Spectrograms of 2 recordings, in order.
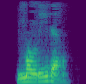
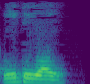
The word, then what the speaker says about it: Molleda: Last name, well, it's a Hispanic last name. It's actually pronounced Molleda, but in English, mm-hmm. – when I was growing up through high school, all my teachers would say Molleda, so it stuck.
